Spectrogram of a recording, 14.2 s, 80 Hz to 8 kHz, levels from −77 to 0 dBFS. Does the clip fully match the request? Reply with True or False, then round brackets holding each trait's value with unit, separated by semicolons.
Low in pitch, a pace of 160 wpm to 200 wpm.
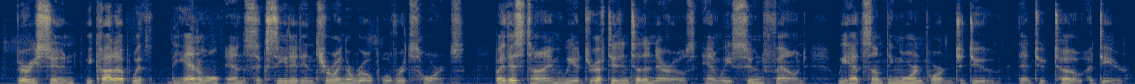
True (125 Hz; 180 wpm)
